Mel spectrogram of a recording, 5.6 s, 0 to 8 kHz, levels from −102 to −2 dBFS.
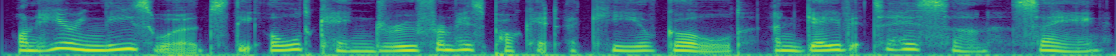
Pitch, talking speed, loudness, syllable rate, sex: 205 Hz, 235 wpm, -19 LUFS, 4.9 syllables/s, female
